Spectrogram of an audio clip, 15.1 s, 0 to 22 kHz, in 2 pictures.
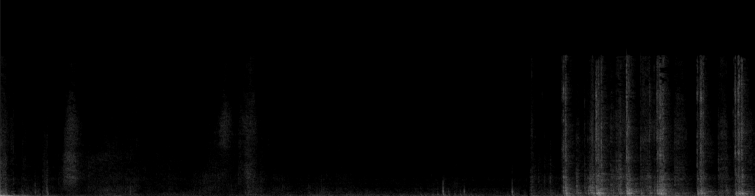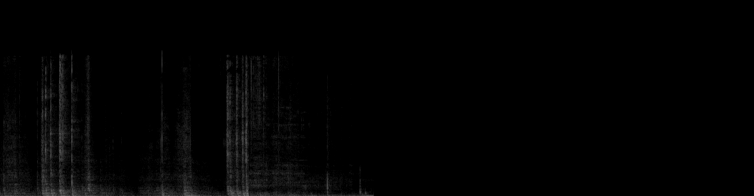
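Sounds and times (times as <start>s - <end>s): scissors cutting cloth: 5.4s - 10.5s.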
